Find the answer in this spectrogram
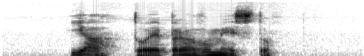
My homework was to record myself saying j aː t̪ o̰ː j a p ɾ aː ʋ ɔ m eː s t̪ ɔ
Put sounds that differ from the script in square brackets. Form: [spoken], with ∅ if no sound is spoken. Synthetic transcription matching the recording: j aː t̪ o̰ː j [ɛ] p ɾ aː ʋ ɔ m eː s t̪ ɔ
